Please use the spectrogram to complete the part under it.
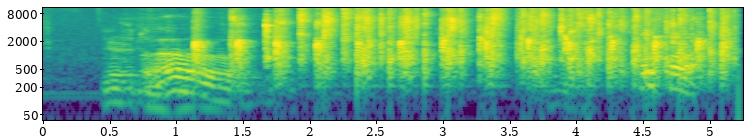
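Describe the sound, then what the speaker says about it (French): A small group claps after a magic trick, sharp close hand claps in an uneven rhythm following a brief burst of excited voices, with talk mixed in. "Et sous les tonnerres d'applaudissements"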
